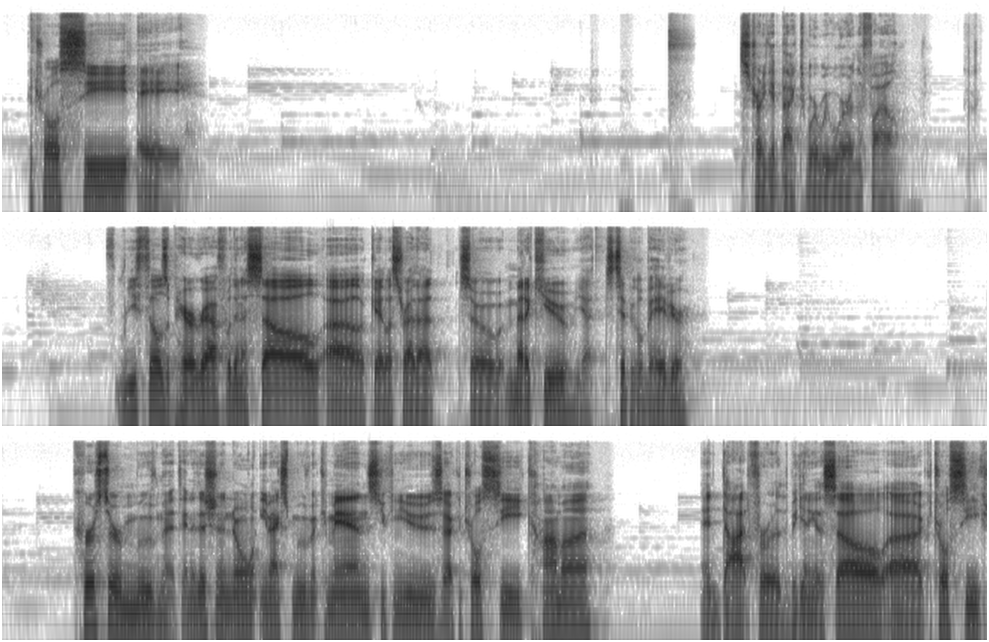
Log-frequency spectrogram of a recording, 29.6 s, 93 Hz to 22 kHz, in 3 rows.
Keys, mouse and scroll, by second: 0.1 ctrl+s, 0.4-1.9 typing, 3.6 ctrl+j, 6.8 Return, 8.3 click, 9.6 q, 10.5 Escape, 10.7 j, 12.2 k, 12.7 shift+a, 13.3 Delete, 15.3 alt+q, 15.9 Escape, 16.2-19.1 typing, 17.4 Escape, 21.6 k.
